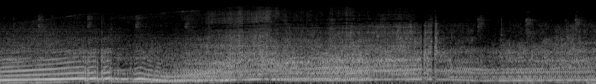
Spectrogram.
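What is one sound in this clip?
A car engine shifts gears, its pitch dropping and then climbing again.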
